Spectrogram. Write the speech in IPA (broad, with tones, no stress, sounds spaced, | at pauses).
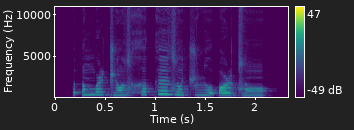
ʔ ə̃˧ ŋʷ ɛ˧ ɭ d͡ʒ ɔ̃˨ z x ə˧ k ɛ̃˦ z õ˧ t͡ʃ ʎ o˧ ʔ ɔ˧ ɭ d͡z õ˧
